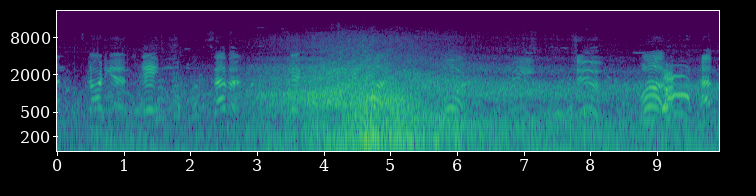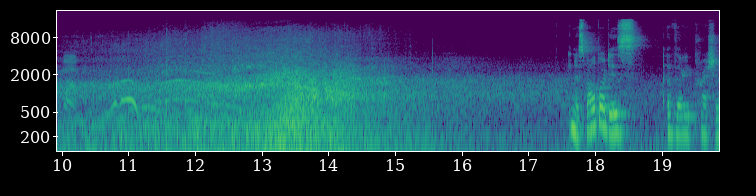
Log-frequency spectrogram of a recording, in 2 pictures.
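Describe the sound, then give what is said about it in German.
Rented snowmobiles driven by their renters race eastward through the wide Adventdalen valley on Svalbard, with high, howling engines, two passes each swelling to a loud whine and then fading away, followed by a few brief sharp sounds near the end. “Geschäftstüchtige Unternehmer vermieten Schneemobile an Selbstfahrer, die mit jaulenden Motoren durch das weite Adventtal in Richtung Osten rasen, in der Hoffnung, dort einen der 5000 Eisbären vor die Kamera zu bekommen.”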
